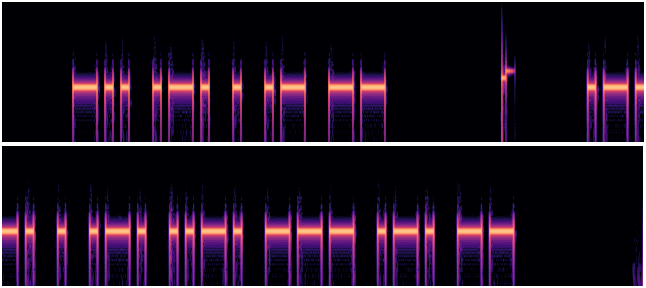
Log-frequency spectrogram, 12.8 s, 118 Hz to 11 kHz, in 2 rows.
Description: Morse code, heard as a keyed tone, about 15 wpm, 700 Hz. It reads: DREAM PERFORM
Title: Sentences from Top 1500 Words - New Word Drill Alt - 15wpm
